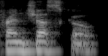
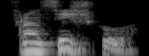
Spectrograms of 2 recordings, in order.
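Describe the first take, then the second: First: The name is said an anglicized way. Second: The name is said the Portuguese way. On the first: The speaker calls it wrong. "he is not Francesco" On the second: The speaker calls it right. "Francesco is Francisco"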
